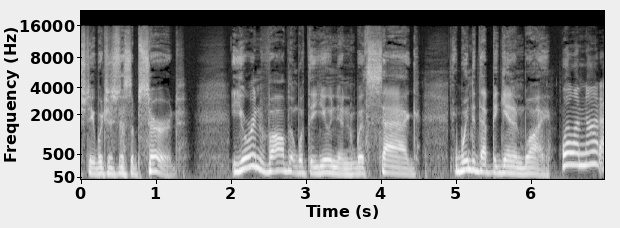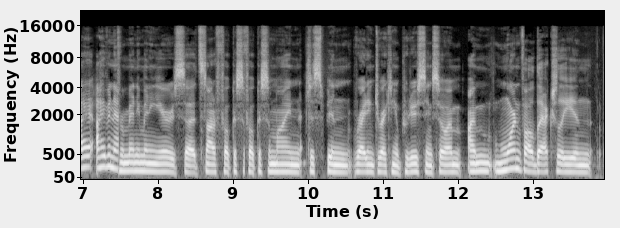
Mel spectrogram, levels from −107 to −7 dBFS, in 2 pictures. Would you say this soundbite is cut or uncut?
cut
